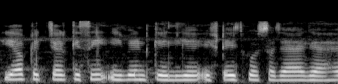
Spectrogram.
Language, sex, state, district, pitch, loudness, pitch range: Hindi, female, Uttar Pradesh, Shamli, 215 Hz, -13 LUFS, 205-225 Hz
